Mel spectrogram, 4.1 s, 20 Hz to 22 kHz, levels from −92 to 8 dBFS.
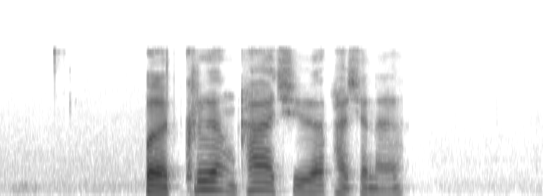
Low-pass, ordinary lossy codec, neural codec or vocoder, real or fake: none; none; codec, 16 kHz, 6 kbps, DAC; fake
